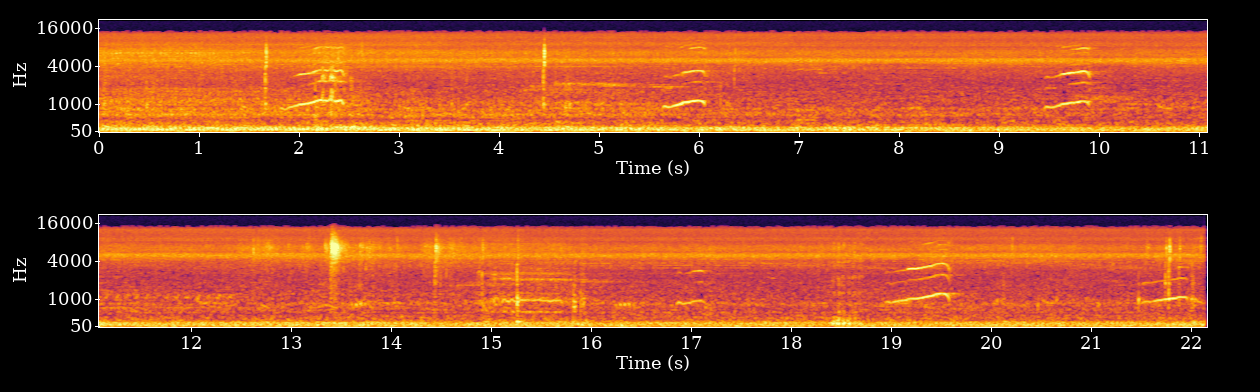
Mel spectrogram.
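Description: A baby macaque giving short, rising cries, about five of them a few seconds apart, over a steady high insect hum. A single sharp click sounds about halfway through.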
